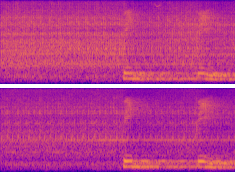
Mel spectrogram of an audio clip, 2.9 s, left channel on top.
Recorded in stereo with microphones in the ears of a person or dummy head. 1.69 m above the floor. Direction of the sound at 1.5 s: 5° left (ahead or behind).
